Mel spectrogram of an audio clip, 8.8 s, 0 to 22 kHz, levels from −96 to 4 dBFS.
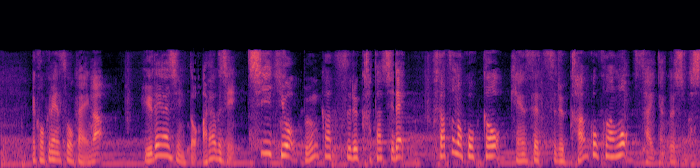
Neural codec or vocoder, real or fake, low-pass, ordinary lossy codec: codec, 16 kHz, 16 kbps, FunCodec, trained on LibriTTS, 50 frames a second; fake; 7.2 kHz; AAC, 32 kbps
